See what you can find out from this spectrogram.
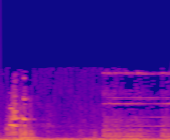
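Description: A telephone bell rings in a bright, rattling burst, then stops briefly and starts again, with a low steady hum running underneath throughout.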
